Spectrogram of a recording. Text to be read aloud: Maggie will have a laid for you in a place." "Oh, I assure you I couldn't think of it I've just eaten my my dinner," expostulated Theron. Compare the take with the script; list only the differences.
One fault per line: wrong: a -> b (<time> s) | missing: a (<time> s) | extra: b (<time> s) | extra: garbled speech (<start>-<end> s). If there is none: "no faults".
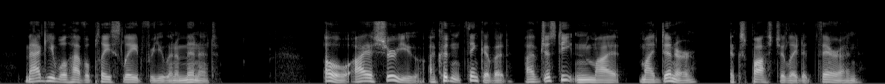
extra: place (0.9 s)
wrong: place -> minute (1.8 s)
